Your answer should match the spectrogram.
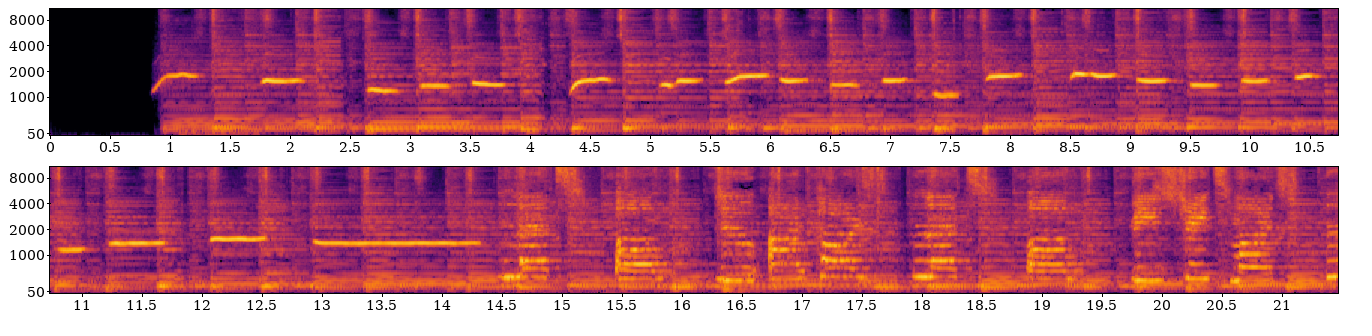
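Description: Upbeat children's road safety song starting after a brief silence: a whistled melody over guitar and a steady beat. Voices come in singing about fifteen seconds in.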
